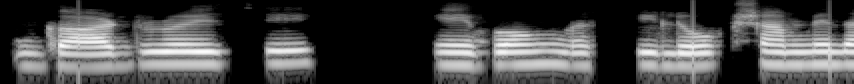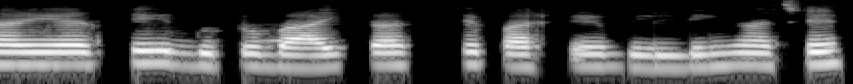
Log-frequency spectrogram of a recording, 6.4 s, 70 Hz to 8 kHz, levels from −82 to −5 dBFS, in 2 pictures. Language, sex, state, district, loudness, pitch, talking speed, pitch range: Bengali, female, West Bengal, Malda, -16 LUFS, 205 Hz, 140 wpm, 195-220 Hz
